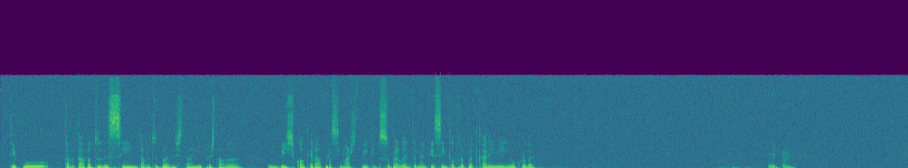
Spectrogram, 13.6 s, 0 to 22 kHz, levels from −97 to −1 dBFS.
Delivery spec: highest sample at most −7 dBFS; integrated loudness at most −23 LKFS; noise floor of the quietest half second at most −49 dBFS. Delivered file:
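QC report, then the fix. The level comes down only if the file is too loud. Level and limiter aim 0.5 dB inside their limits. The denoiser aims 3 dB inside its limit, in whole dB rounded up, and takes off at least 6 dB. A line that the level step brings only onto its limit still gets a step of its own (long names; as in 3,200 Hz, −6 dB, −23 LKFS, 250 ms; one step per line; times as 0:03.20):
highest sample −4.0 dBFS: out of spec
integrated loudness −24.0 LKFS: in spec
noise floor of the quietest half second −45 dBFS: out of spec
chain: broadband denoise 7 dB, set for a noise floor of −45 dBFS
brickwall limiter −7.5 dBFS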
